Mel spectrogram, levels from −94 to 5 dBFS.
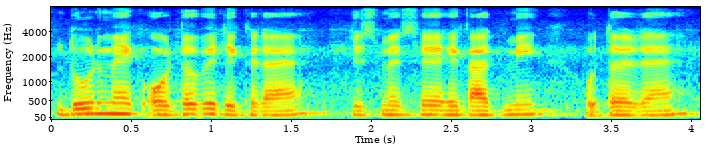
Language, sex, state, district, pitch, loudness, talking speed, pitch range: Hindi, male, Arunachal Pradesh, Lower Dibang Valley, 120 Hz, -16 LUFS, 220 wpm, 115-140 Hz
